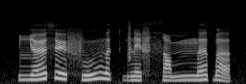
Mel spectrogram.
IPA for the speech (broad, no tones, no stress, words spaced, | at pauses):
ʎœθø fuβəkɡlefθɑ mːəɓʌ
